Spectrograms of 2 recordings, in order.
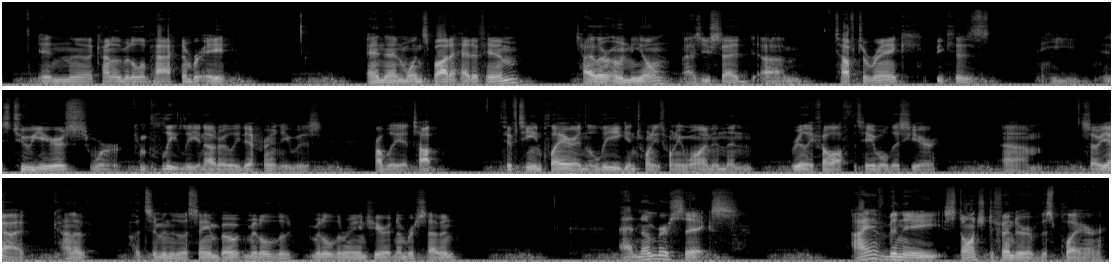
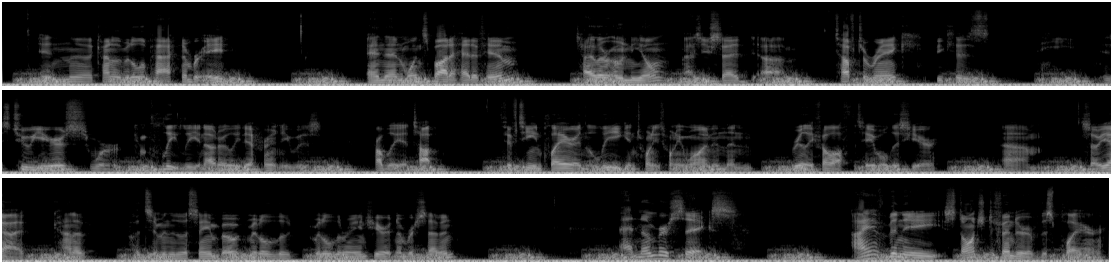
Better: first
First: low rumble; faint; throughout; 25 dB below the speech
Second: low rumble; loud; throughout; 8 dB below the speech

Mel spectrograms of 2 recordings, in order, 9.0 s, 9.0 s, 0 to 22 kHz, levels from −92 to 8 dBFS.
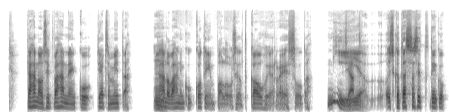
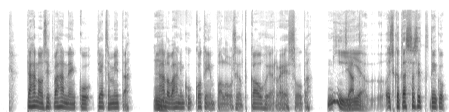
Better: second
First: thin; somewhat; fading below 500 Hz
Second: none

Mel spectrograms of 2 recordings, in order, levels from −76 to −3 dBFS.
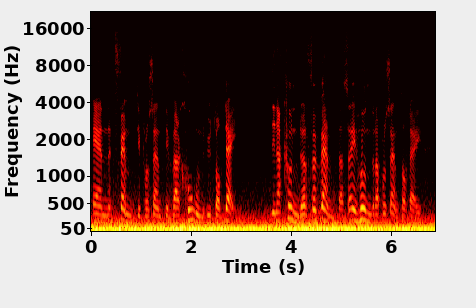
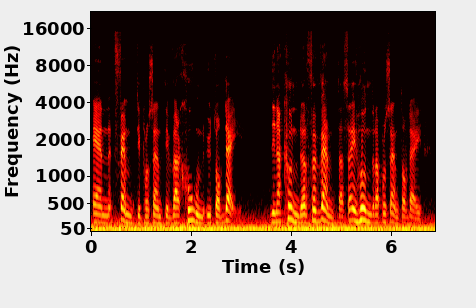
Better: second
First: low rumble; loud; throughout; 10 dB below the speech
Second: low rumble; faint; throughout; 25 dB below the speech

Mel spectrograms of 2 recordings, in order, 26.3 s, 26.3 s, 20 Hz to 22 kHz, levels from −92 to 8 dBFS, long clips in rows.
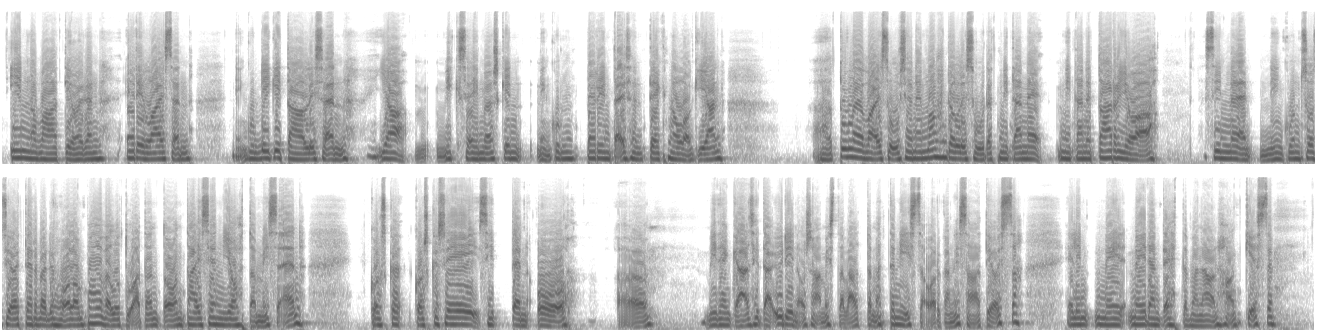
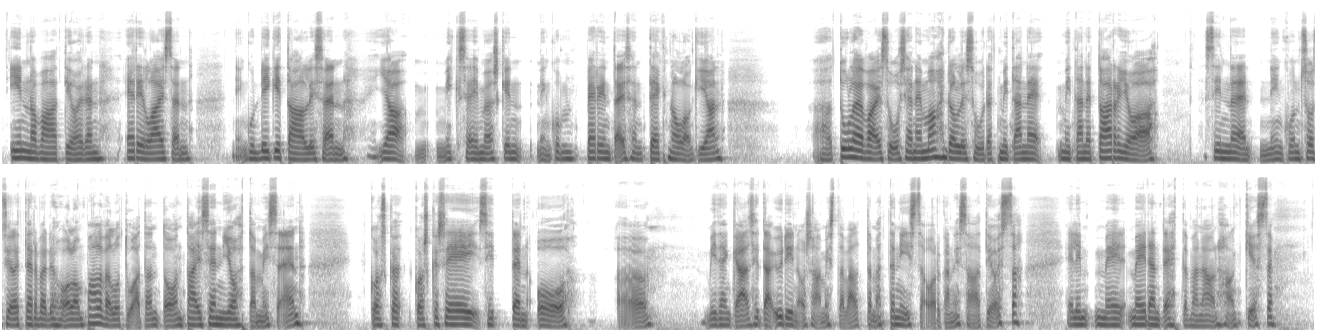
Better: second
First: distortion; heavy; 22% of the sound clipped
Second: none

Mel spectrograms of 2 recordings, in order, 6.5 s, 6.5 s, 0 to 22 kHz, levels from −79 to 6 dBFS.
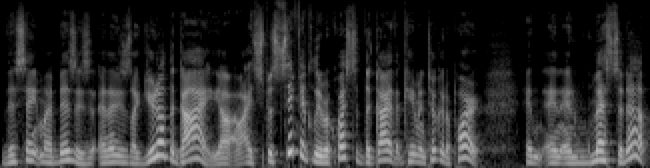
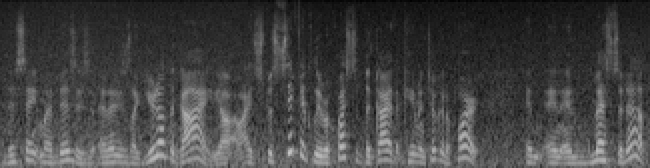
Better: first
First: none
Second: hiss; noticeable; throughout; 15 dB below the speech

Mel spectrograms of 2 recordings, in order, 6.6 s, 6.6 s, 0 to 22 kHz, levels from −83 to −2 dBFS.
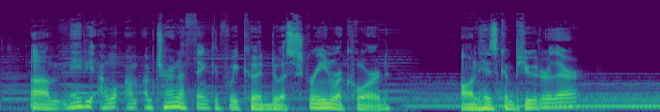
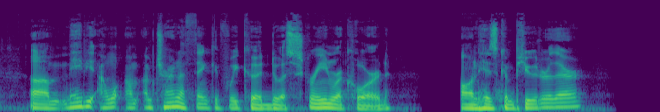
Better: second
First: background music; noticeable; throughout; 15 dB below the speech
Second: none

